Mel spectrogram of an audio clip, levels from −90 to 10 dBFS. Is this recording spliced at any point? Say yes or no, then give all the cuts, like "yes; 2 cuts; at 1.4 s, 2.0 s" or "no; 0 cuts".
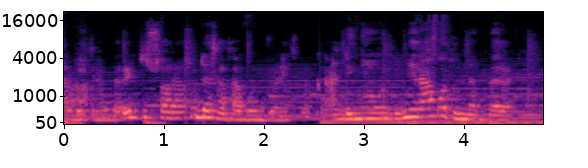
yes; 1 cut; at 2.6 s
